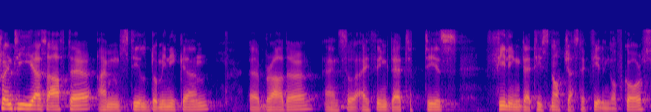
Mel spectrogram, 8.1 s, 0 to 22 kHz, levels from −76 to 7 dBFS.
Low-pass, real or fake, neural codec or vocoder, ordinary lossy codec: 7.2 kHz; fake; codec, 16 kHz, 8 kbps, FunCodec, trained on Chinese and English, 25 frames a second; Opus, 64 kbps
